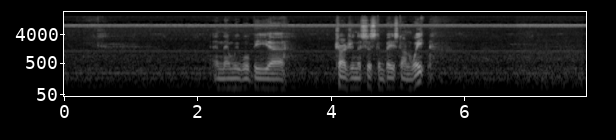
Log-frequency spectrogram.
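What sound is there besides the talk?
cicadas buzzing in the background on a humid day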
